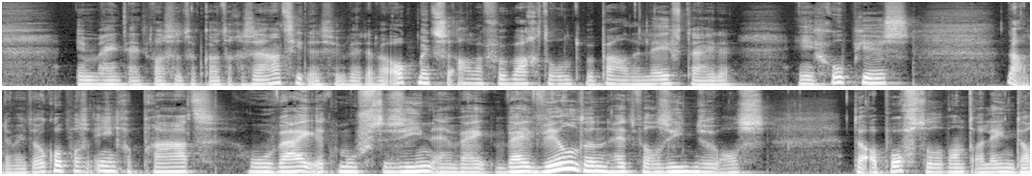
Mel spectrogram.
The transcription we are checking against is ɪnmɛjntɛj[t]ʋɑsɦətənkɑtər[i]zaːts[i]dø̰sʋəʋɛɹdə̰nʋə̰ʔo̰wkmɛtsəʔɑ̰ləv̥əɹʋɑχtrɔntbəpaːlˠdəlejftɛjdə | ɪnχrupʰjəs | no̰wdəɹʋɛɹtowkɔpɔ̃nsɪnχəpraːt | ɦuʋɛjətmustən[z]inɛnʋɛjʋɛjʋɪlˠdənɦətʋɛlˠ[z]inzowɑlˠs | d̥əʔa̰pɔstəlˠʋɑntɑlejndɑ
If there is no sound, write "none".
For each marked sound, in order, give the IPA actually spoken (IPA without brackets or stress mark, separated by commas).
t, i, i, z, z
